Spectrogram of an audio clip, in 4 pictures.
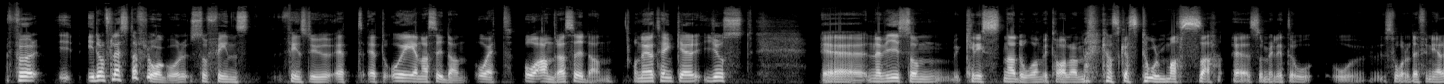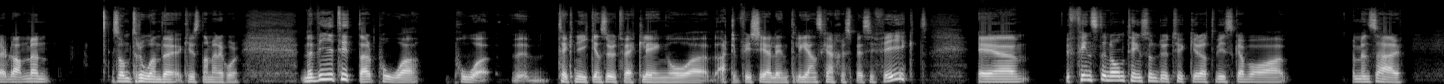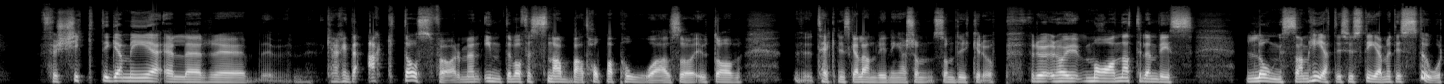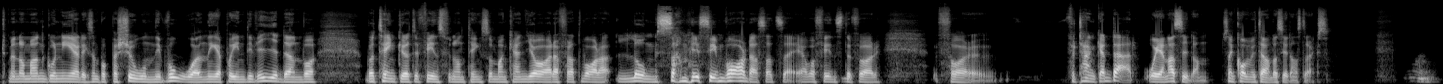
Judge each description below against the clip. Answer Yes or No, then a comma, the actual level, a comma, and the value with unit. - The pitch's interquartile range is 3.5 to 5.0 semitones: Yes, average, 4.0 semitones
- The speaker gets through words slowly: No, average, 175 wpm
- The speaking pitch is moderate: No, low, 125 Hz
